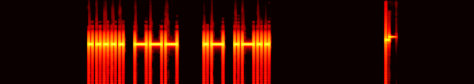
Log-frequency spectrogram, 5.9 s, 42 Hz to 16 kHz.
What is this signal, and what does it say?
Morse code, heard as a keyed tone, about 25 wpm, 700 Hz. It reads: 5O AL
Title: Winter Field Day Exchanges 25wpm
